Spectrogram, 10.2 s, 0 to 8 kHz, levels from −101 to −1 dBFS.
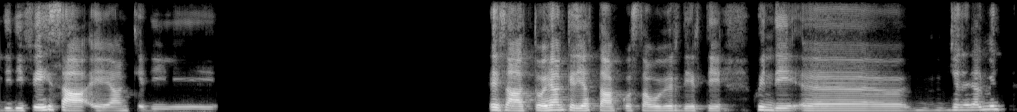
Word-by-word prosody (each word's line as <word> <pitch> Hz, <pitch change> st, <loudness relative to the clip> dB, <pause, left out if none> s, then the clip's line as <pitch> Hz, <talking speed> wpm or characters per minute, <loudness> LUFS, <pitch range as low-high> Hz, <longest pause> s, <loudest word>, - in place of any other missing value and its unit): di 155 Hz, +1 st, -5 dB
difesa 155 Hz, 0 st, +4 dB
e 135 Hz, -2 st, -4 dB
anche 140 Hz, +1 st, -6 dB
di 130 Hz, 0 st, -12 dB, 2.7 s
Esatto, 165 Hz, -3 st, +3 dB
e 160 Hz, -, +8 dB
anche 180 Hz, -1 st, +3 dB
di 155 Hz, -, +3 dB
attacco 150 Hz, -2 st, +1 dB
stavo 145 Hz, 0 st, -3 dB
per 150 Hz, +2 st, -3 dB
dirti, 140 Hz, 0 st, -6 dB, 0.3 s
quindi, 160 Hz, -7 st, -2 dB
ehm, 150 Hz, -2 st, -4 dB, 0.4 s
generalment 185 Hz, +5 st, -4 dB
150 Hz, 95 wpm, -20 LUFS, 140-165 Hz, 2.7 s, e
